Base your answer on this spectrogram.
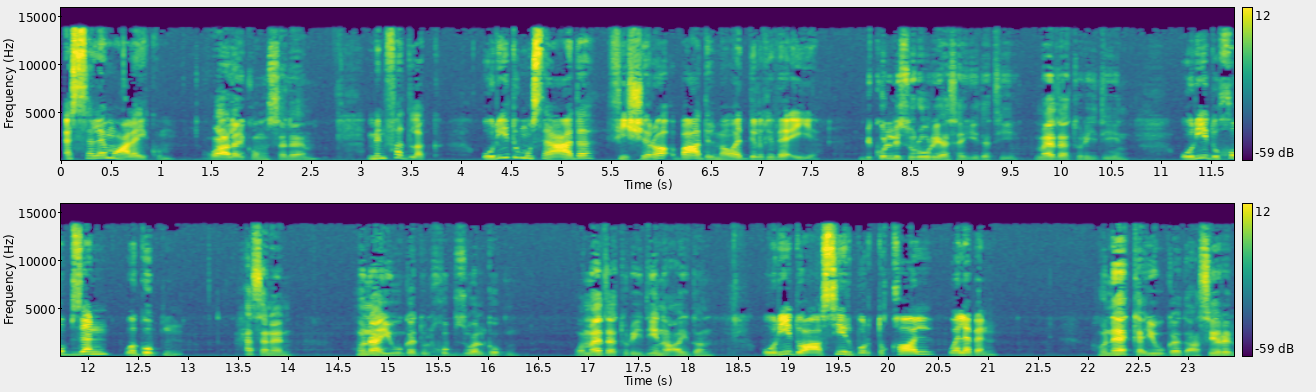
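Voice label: Modern Standard Arabic food shopping, dialogues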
